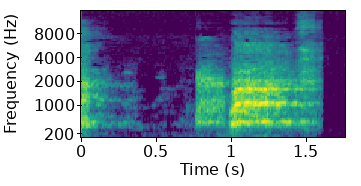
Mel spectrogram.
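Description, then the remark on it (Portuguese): Small female dogs bark after someone honked a car horn: a brief yap, a short pause, then a loud, sustained burst of high-pitched, overlapping barking and yelping as they run off, cutting off abruptly. “está ouvindo, né? Alguém buzinou, as cachorrinhas já saiu correndo.”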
